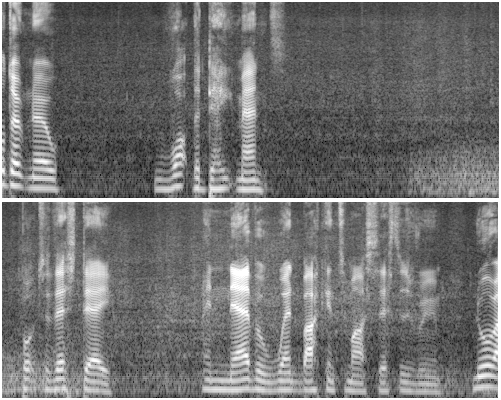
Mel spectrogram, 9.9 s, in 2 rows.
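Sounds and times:
speech: 0.0 - 0.6, 1.5 - 2.8, 5.2 - 6.2, 7.0 - 9.9
storm rain: 0.0 - 9.9
rolling thunder: 4.0 - 8.3, 9.3 - 9.9.

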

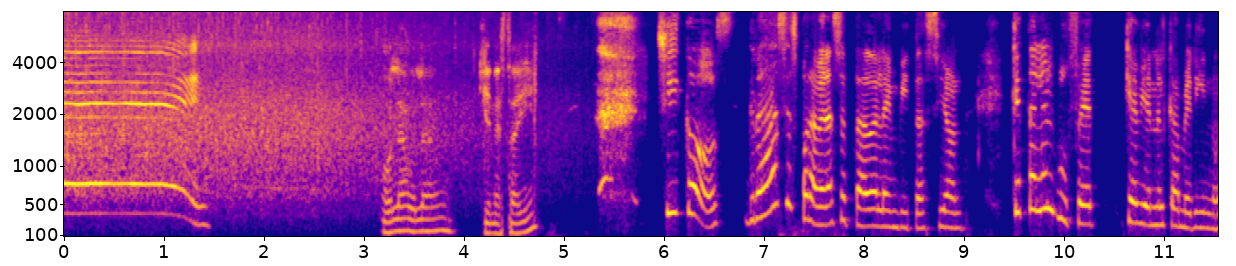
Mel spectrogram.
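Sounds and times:
audience applause welcoming guests: 0.0 - 5.3
speech: 1.3 - 1.6, 3.2 - 11.5.

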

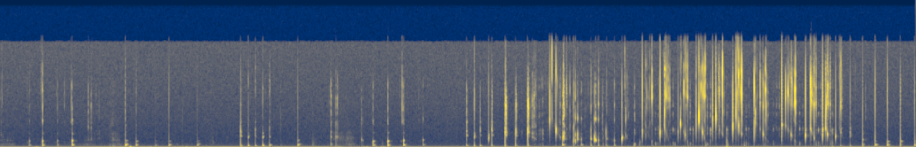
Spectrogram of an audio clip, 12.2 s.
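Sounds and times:
steady low hum: 0.0 - 12.2
wet mouth clicks and smacks: 0.4 - 2.3, 3.2 - 3.7, 4.4 - 5.5, 6.2 - 12.2.

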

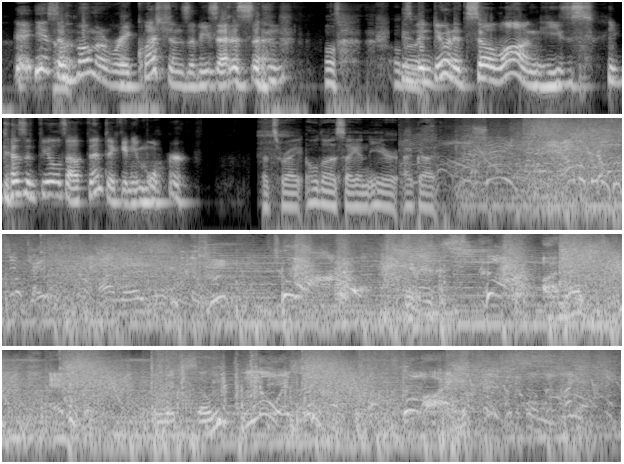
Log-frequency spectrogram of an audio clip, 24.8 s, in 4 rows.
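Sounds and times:
speech: 0.1 - 8.2, 8.8 - 11.2, 12.0 - 24.7
gunshots: 10.7 - 24.7
explosions: 11.3 - 14.6, 17.8 - 24.7.

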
